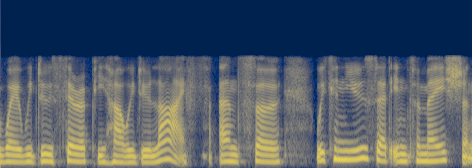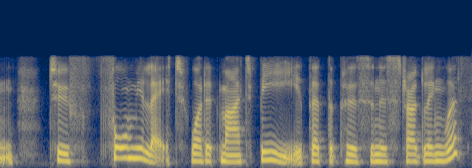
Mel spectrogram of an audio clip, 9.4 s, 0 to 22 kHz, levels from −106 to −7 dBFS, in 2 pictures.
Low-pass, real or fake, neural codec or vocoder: 5.4 kHz; fake; codec, 16 kHz, 8 kbps, FunCodec, trained on Chinese and English, 25 frames a second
